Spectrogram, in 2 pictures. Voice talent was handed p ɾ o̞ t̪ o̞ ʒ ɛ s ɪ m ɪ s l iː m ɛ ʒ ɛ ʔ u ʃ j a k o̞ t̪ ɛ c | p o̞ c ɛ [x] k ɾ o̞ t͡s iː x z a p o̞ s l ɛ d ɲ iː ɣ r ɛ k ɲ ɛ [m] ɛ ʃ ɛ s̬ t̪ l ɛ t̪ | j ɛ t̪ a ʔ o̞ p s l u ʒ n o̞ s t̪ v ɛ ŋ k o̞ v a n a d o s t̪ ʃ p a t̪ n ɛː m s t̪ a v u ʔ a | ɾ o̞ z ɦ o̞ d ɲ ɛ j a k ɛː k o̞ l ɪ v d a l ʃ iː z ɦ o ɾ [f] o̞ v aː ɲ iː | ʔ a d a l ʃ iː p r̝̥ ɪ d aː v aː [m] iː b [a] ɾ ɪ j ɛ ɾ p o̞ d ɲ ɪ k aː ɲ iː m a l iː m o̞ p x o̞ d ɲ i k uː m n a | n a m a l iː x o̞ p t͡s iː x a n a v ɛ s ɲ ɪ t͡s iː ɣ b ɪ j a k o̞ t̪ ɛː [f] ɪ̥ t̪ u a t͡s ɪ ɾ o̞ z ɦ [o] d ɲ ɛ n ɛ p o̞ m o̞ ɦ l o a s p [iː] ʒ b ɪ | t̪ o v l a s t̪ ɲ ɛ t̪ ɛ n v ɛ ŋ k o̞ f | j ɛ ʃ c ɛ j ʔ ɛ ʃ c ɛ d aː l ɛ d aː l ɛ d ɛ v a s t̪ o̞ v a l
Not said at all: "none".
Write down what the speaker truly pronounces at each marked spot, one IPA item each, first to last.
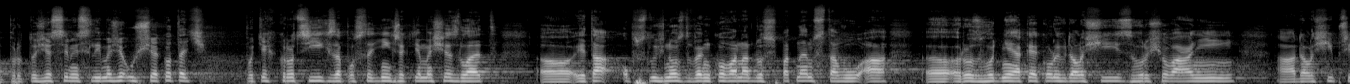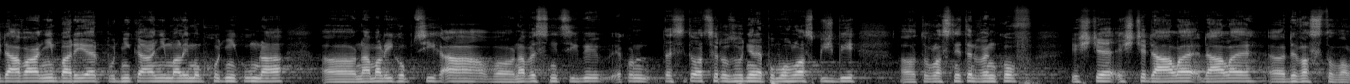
x, m, ʃ, ɲ, a, s, o, iː

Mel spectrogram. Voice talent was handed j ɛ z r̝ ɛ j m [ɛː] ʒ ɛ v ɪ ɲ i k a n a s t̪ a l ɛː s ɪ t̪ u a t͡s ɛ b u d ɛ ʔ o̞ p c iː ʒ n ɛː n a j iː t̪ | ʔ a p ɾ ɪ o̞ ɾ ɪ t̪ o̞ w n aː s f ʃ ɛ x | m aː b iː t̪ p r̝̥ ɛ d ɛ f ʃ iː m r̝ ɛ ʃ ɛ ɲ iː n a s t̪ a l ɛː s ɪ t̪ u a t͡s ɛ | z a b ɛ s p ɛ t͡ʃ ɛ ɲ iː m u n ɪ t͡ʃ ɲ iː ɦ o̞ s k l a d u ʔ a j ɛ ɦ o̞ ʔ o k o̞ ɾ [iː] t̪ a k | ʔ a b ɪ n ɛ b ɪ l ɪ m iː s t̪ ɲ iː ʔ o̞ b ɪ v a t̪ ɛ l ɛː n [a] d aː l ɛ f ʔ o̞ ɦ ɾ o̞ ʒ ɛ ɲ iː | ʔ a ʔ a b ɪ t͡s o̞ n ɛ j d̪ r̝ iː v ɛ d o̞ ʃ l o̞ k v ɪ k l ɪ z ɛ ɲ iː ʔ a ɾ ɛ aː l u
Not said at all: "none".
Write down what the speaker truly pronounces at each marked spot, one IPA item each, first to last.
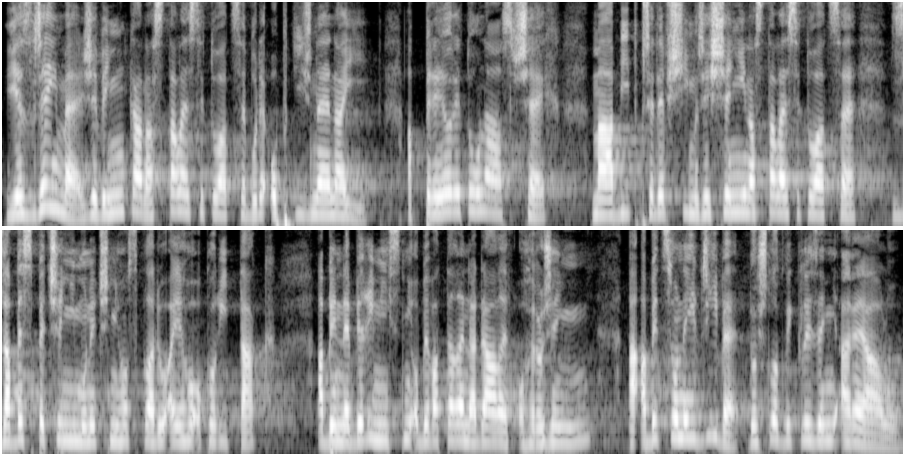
ɛː, iː, a

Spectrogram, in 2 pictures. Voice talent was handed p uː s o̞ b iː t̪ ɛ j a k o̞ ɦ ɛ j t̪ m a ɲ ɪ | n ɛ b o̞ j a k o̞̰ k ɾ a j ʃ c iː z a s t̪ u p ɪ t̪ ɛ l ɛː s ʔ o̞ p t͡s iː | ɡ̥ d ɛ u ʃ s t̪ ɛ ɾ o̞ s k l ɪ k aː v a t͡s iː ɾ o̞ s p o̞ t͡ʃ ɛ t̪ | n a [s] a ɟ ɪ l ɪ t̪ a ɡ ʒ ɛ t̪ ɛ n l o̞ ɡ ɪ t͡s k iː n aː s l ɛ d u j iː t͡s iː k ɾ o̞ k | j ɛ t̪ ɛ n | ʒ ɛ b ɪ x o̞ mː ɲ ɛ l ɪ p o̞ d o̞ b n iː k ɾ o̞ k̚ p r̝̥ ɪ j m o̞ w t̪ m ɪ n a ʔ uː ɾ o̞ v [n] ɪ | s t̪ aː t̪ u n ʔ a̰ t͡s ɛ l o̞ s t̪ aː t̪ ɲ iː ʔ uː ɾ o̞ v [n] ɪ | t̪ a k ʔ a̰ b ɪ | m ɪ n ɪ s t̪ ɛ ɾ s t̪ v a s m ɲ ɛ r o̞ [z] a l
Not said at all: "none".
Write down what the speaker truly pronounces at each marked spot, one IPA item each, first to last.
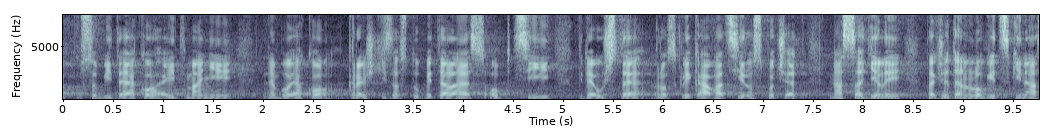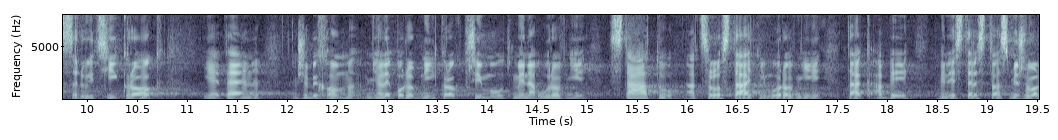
s, ɲ, ɲ, v

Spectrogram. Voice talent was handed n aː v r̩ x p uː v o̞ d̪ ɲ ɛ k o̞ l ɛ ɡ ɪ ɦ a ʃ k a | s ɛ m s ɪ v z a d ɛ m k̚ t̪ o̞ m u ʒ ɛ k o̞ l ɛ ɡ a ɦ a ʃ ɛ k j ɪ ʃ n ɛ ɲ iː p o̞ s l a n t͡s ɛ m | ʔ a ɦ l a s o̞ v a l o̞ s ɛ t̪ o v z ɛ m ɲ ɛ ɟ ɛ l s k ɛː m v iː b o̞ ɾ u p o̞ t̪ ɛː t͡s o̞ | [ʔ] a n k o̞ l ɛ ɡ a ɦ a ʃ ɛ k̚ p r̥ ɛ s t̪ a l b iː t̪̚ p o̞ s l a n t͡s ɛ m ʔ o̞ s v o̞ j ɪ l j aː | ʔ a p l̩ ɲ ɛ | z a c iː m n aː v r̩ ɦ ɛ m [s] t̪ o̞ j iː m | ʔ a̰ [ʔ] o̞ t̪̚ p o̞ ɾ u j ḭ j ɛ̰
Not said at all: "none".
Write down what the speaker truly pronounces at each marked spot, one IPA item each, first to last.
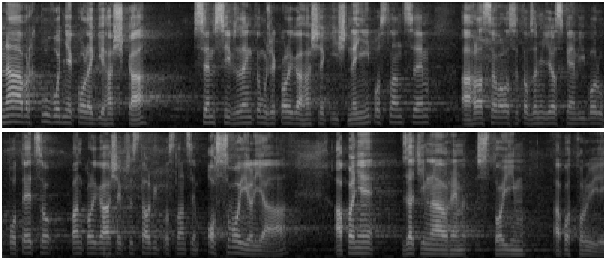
p, s, p

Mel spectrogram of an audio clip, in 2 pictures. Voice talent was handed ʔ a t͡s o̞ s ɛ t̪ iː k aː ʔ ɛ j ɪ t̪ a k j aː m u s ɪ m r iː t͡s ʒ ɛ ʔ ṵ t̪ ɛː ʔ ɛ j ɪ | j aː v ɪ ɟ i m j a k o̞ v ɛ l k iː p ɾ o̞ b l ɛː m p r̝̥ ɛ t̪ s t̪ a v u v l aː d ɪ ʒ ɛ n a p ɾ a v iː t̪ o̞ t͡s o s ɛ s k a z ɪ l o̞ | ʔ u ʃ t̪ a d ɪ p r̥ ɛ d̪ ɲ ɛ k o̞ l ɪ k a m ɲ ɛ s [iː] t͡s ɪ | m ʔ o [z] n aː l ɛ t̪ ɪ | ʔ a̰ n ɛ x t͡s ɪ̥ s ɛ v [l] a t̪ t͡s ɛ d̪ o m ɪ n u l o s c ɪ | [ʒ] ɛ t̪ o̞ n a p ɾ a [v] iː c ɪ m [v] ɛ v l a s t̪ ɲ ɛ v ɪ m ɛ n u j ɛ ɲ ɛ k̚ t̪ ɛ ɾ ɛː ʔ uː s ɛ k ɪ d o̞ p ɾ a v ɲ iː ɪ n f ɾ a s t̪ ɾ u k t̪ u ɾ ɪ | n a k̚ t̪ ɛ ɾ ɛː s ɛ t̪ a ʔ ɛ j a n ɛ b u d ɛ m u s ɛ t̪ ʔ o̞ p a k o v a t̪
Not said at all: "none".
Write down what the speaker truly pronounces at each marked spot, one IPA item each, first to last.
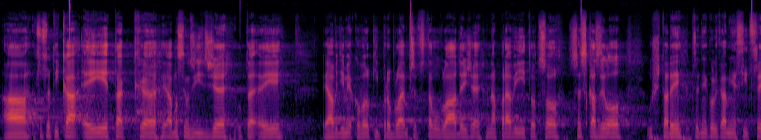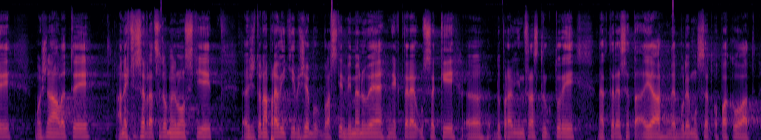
iː, ʒ, ɾ, ʒ, v, ʒ

